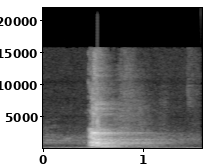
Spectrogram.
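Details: Pet dog, excited and playful over treats it is given at home, gives a single sharp, loud bark that rings briefly and fades over a low steady background hum.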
